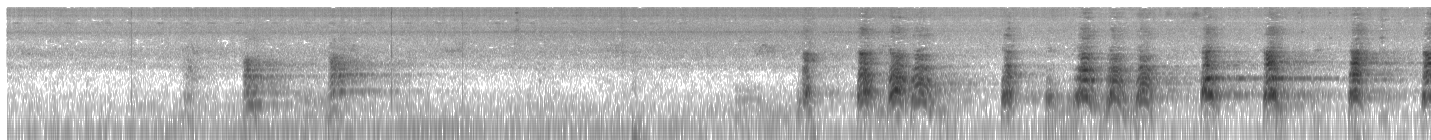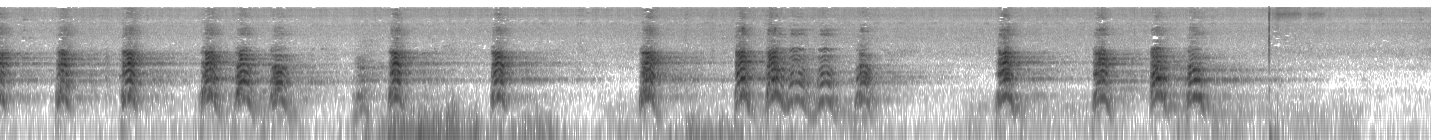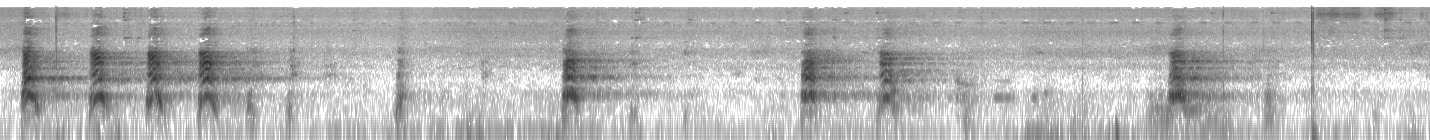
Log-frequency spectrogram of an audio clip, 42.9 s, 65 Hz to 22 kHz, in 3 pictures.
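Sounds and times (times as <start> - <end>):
dog barking: 1.8 - 4.0, 8.0 - 18.6, 19.2 - 19.8, 20.7 - 23.2, 24.3 - 26.8, 28.8 - 32.8, 34.2 - 35.0, 36.6 - 37.9, 40.2 - 41.4.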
